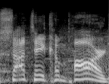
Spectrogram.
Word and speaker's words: Sate Kampar: We've got Ange Branca, owner and chef of Sate Kampar.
